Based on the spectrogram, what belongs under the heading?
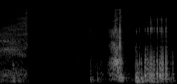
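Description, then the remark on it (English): Someone slurps a sip of super hot tea: a short airy slurp, a brief pause, then two longer, louder hissing slurps in quick succession, with no talking. “I almost have to slurp it.”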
